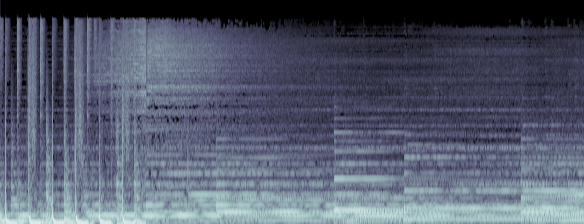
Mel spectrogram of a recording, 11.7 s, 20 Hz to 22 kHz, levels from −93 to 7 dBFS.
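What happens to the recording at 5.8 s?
Nothing goes wrong at 5.8 s; the audio plays through that moment intact, with no dropout, click or distortion to be heard.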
